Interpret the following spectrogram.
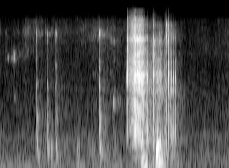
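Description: A quick run of light computer-keyboard key clicks during the first second or so.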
